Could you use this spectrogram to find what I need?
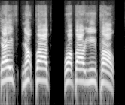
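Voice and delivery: ordinary talk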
